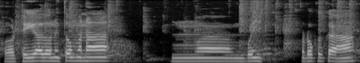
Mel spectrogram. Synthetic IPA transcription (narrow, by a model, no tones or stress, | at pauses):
ɔʈʰiɡad̪ɔnit̪ɔmana | bɔɲɔɖɔkakaʔa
